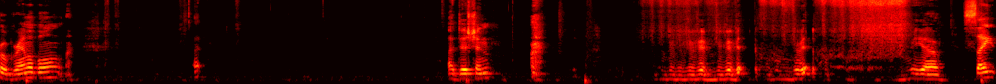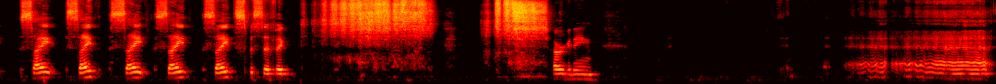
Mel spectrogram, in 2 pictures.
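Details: Adult man with a lifelong stutter that runs in his family; long blocks and repeated words are heard. Finding: stuttering.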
